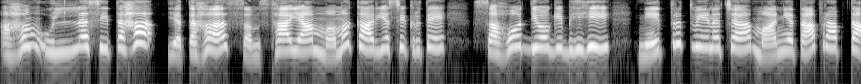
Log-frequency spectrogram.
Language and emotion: Sanskrit, happy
